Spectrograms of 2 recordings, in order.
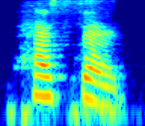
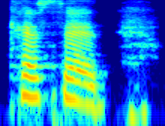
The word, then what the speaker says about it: Hesed: So the translation of that, this love, if you go back, the Hebrew word is Hesed, or they pronounce it as Kesed, but it is spelled as H-E-S-E-D.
